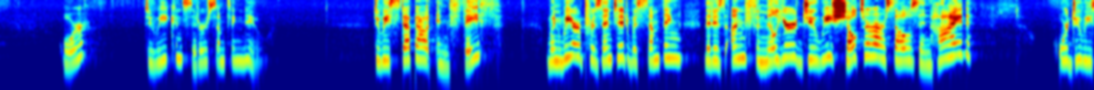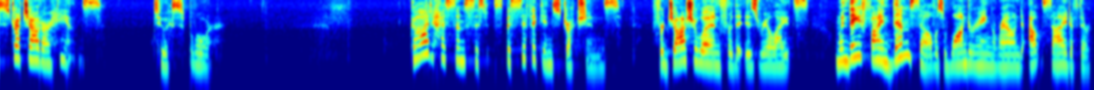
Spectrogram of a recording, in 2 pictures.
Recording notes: this message delivered during the traditional Worship service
